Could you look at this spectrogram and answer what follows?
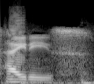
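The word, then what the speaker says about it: Jaydes: did there now it's it's it's hades but spell for j which in spanish can be pronounced as an h mr sub the underwear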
